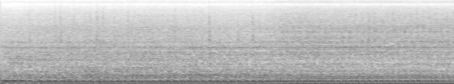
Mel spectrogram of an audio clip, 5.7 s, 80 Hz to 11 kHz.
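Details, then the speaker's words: 1972 Chevy Nova third-gen project built from cobbled-together spare parts, driving slowly: deep, steady rumble firing evenly with no knocks or misses; runs well. "Not for nothing, for some stuff that we cobbled together and just Zero care did at what all. we did, it runs mint."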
